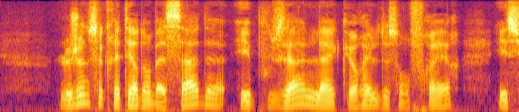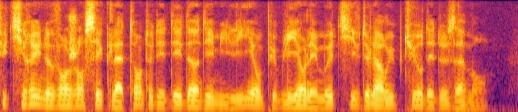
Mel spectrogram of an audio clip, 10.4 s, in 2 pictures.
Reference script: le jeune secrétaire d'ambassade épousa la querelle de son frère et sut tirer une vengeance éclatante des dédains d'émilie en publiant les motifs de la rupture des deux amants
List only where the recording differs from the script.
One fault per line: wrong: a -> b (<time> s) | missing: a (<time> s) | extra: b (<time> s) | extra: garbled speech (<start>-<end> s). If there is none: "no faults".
no faults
